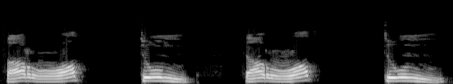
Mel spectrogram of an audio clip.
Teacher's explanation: بإدغام الطاء في التاء مع بقاء صفة الاستعلاء في الطاء وذهاب صفة القلقلة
